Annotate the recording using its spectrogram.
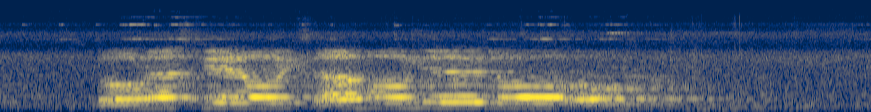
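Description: A man's voice chanting a phrase of the Gospel reading in Polish, on held notes that step from pitch to pitch, for about three and a half seconds beginning just under a second in, then trailing off.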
